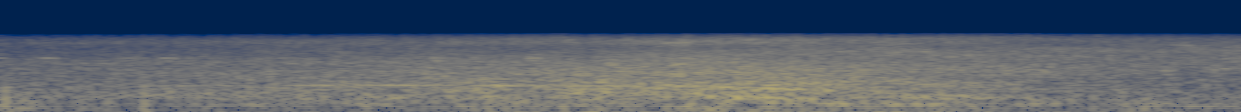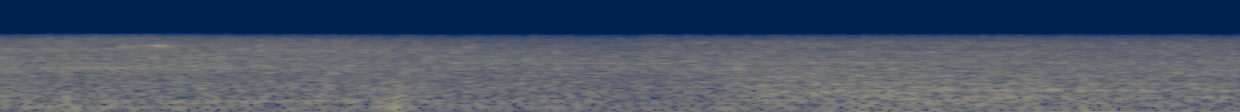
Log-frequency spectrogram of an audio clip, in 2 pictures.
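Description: A small single-decker diesel bus drives past close by, its engine and tyres growing louder to a peak about four seconds in and then fading as it pulls away, leaving a steady hum of idling engines.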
